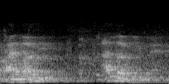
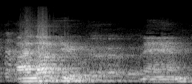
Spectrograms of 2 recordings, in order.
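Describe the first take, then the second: First: Quiet, tender I love you; softly said love you. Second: Much louder, hearty I love you; macho bro version. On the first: Man tells a male friend he loves him, softly and tenderly. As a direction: say it gently to a friend. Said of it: "That's not normal guy talk". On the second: Guy tells another guy he loves him, loud and hearty bro style. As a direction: belt it out like a bro. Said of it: "they usually have to put a man after it". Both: Retold or imitated.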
